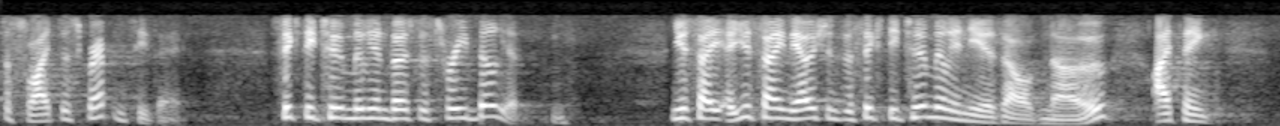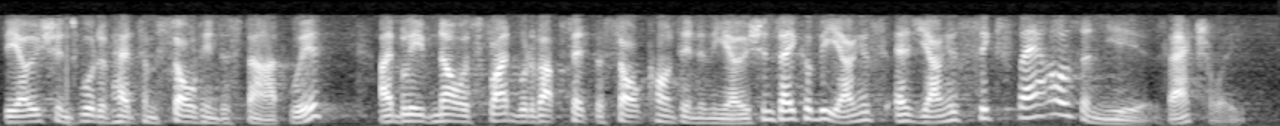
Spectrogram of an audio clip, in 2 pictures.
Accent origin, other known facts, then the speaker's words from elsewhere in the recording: Australia; my home country in Australia.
